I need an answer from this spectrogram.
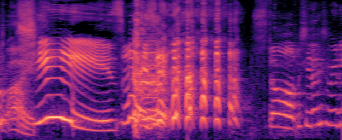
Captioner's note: coughing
